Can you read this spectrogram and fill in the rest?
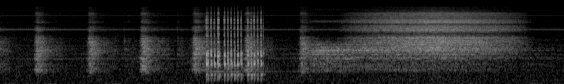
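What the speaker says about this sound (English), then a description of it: "Blow down is 53." A Soundtraxx Tsunami sound decoder in an N scale Life-Like 2-8-8-2 steam locomotive gives a few sharp chuffs, then a long rushing steam blowdown hiss that swells and fades over a couple of seconds.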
